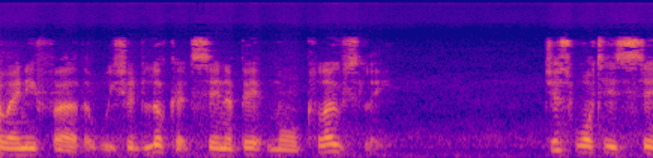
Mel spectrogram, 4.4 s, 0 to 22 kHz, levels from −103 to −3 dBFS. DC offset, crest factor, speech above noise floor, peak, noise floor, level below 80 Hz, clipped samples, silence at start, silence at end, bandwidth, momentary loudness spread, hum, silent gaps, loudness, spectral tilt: under 0.1%; 18 dB; 31 dB; -20 dBFS; -67 dBFS; -72 dBFS; under 0.1%; 0 s; 0 s; over 20 kHz; 9 LU; none; none; -36 LUFS; -2 dB/octave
